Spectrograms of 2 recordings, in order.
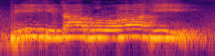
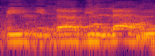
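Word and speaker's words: في كتاب الله: Fi kitabullahi. Salah. Fi kitabillahi. Nah, itu dia.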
